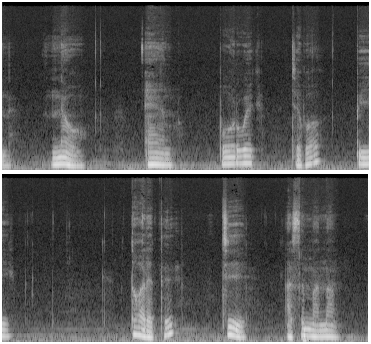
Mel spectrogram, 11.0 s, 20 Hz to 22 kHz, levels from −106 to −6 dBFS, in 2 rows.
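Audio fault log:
throughout, generation loss: the speech has a swirling, smeared, hollow quality, and consonant attacks are blurred rather than crisp, even though content reaches up to about 20.1 kHz. This is likely from repeated MP3 decoding and re-encoding, around seven passes at a rate that fits 128 kbit/s. Each pass requantises on a shifted frame grid, so quantisation noise and spectral holes accumulate, making the sound more smeared and hollow than one encode at that rate would.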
